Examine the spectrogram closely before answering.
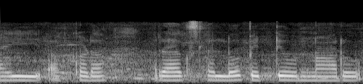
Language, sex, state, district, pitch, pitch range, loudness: Telugu, female, Andhra Pradesh, Annamaya, 190 Hz, 185-195 Hz, -14 LUFS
